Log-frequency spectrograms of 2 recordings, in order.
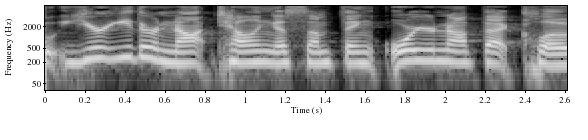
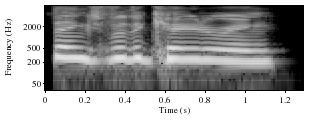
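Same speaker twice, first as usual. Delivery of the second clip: higher, slow, dopey careless-guest voice; mocking careless guest; 5 semitones higher than usual. Mocking a guest who brought no gift, slow and dopey. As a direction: play the clueless guest who forgot the gift. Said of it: "versus like".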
